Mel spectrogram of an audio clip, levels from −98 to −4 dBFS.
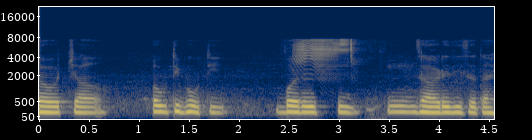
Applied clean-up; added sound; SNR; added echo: neural mask model Resemble Enhance denoiser.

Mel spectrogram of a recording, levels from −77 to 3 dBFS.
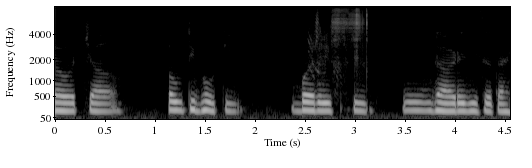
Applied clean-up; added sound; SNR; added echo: neural diffusion model UNIVERSE++.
